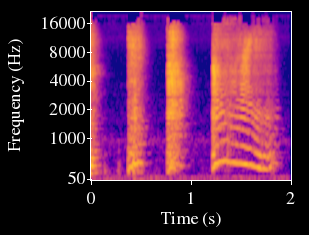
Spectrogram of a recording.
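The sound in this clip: Three fart sounds from a comedic character who threatens adventurers with burps and farts. Two short bursts come first, then a longer buzzy, tonal blast, all loud and with no talk.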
